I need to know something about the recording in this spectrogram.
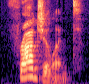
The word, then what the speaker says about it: fraudulent: Today, I want to address those words where the letter D is pronounced just like the letter J.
